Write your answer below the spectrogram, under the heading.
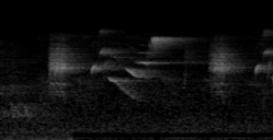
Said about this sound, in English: I remember standing there in the Belize forest, the rainforest down there, just listening to what I might hear, and then this bird comes along. And it's like, oh my God, that can really be a bird and sound so musical.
